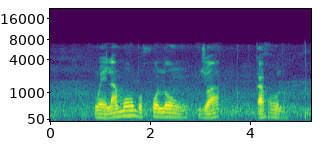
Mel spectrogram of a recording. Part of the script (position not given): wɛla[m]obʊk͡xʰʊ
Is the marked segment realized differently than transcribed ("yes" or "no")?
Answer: no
